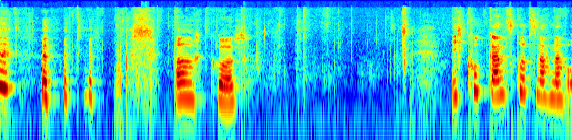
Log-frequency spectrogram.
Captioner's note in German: gelächter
